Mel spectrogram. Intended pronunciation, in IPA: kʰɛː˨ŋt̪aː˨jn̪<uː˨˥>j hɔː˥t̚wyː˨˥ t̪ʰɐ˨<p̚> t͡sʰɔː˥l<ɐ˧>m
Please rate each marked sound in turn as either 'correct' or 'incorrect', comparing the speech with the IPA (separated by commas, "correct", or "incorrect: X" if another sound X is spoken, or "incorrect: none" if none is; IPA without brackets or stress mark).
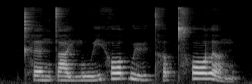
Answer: correct, correct, incorrect: ɐ˨˩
